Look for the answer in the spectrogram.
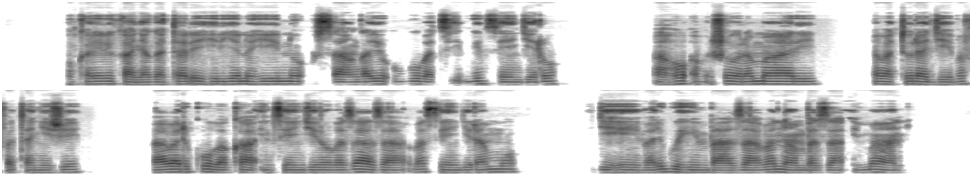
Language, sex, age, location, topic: Kinyarwanda, male, 18-24, Nyagatare, finance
